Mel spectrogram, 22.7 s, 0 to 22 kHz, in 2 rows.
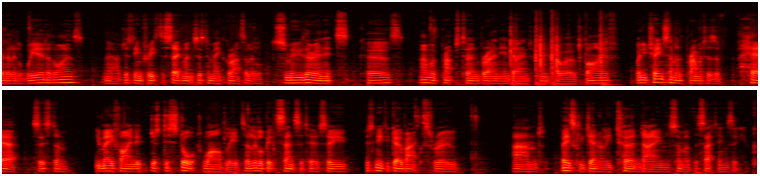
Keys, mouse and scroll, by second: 5.2 click, 6.1 KP_Enter, 6.4 click, 7.7 KP_Decimal, 8.1 KP_0, 8.7 KP_5, 9.0 KP_Enter, 14.9-15.4 scroll down 1, 15.4-16.6 scroll up 1, 17.6 click, 19.6-20.8 scroll down 1.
